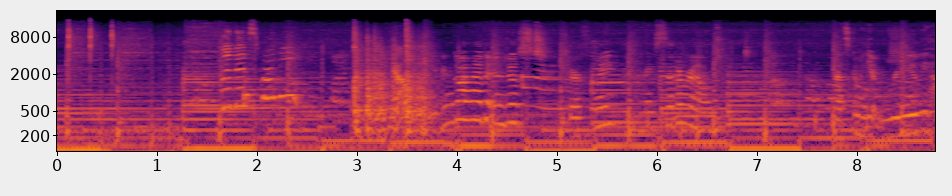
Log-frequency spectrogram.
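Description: Background music with a steady bass line and a singing voice.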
